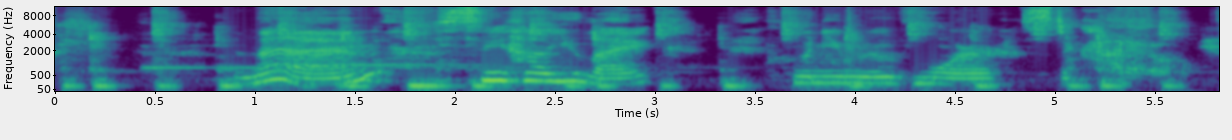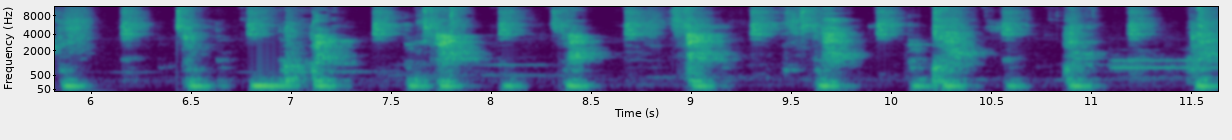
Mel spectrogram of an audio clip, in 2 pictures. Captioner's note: breathing out, punching and jumping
